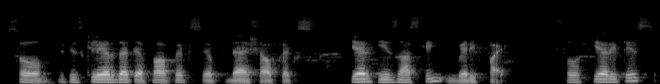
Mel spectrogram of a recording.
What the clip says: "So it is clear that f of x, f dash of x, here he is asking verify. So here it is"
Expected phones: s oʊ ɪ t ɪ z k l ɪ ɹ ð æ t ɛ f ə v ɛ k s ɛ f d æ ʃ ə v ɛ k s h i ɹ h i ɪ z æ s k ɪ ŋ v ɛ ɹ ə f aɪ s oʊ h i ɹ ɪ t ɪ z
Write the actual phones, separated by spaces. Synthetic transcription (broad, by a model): s oʊ ɪ t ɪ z k l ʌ ɹ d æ t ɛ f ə f ɛ k s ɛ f d æ ʃ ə f ɛ k s h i ɹ h i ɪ z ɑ s k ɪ ŋ v ɛ ɹ ə f aɪ s oʊ h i ɹ ɪ t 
